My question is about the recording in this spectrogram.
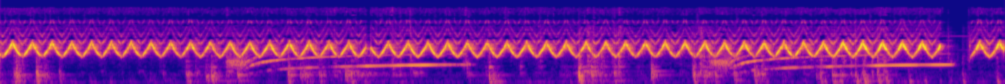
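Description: Fire alarm devices sounding: an electronic alarm tone warbling rapidly up and down about six times a second, with the slow rising "whoop" tone of a Simplex voice-evacuation system sounding twice underneath. Both cut off near the end, with a brief burst of the warble just after.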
